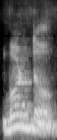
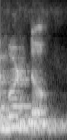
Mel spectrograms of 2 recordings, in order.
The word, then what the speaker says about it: Bordeaux: No, Bordeaux. উচ্চারণটা হবে Bordeaux.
